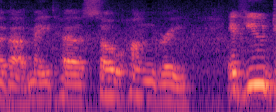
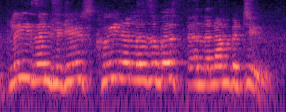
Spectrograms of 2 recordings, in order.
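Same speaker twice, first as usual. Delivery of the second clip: mock announcer voice; 7 semitones higher than usual. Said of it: "she wasn't".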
